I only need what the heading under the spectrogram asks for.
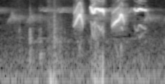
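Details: Female Cinereous tit luring males into song with four loud, sharp chirps in quick succession, alternating down-slurred and flat high notes, after a soft low knock.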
